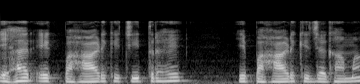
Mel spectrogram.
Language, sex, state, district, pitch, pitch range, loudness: Chhattisgarhi, male, Chhattisgarh, Raigarh, 140 Hz, 130-150 Hz, -17 LUFS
